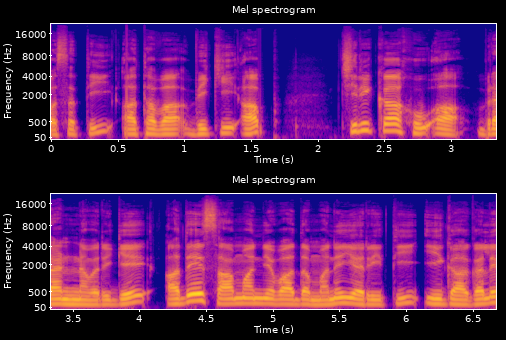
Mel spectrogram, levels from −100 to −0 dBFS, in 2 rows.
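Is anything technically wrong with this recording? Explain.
Yes. This speech clip has three short blocks of digital silence, heard as small ticks at 0.56 s, 1.56 s and 3.27 s. The gaps are brief, about 6.4 ms, 13.4 ms and 10.7 ms, so each comes across as a tick or tiny pop, not an audible hole. At each one the waveform drops straight to silence and back with no fade. The playback program likely didn't fill its output buffer in time, and the 10.7 ms gap fits a 512-sample buffer.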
